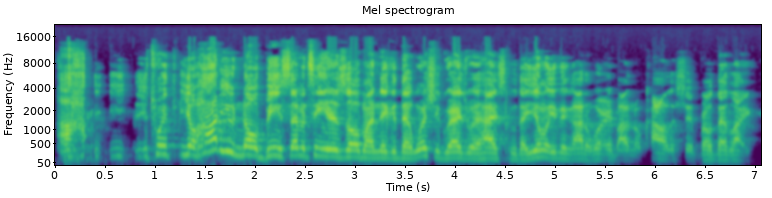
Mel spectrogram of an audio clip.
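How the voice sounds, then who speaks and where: A man in his twenties talking in an excitable, slangy casual chat, full of swearing and "bro". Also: fairly high pitch, fast. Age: 20s.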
